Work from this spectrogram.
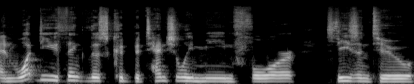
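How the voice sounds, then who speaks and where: Recorded very cleanly against a silent background, a man with a fairly high voice speaks at a moderate pace in a dry, close sound with no echo. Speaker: podcast co-host. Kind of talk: casual chat. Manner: animated.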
